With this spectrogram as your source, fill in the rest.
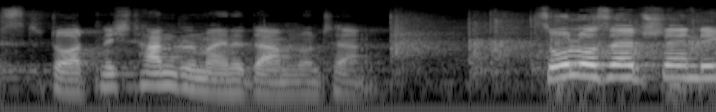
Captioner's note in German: Beifall SPD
